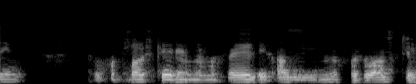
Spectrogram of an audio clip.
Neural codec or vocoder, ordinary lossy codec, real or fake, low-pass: codec, 44.1 kHz, 1.7 kbps, Pupu-Codec; none; fake; 5.4 kHz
